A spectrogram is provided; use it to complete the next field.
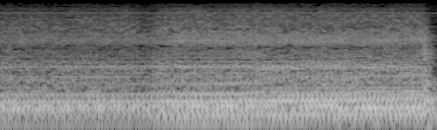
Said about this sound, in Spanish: El motor de un avión. ¿El motor de un avión? Está mi piloto calentando el motor.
